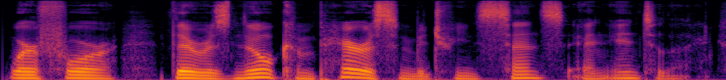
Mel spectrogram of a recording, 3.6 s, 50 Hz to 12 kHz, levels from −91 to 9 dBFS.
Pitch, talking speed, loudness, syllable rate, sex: 125 Hz, 150 wpm, -18 LUFS, 6.2 syllables/s, male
